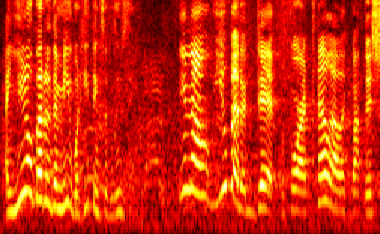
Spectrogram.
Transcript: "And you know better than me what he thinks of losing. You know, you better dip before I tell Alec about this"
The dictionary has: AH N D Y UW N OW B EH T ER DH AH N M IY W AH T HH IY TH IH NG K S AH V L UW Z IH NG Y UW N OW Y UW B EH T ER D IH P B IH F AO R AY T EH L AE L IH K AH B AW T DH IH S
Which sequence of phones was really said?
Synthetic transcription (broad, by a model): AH N Y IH N OW B EH T ER DH AH N M IY W AH T HH IY TH IH NG K S AH V L UW Z IH NG Y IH N OW Y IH B EH T ER D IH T B IH F AO R AY T EH L AE L IH K AH B AW T DH IH S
